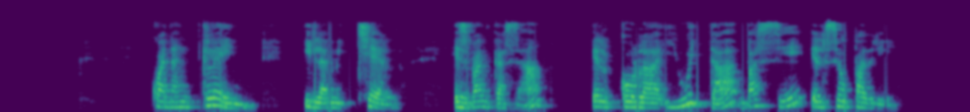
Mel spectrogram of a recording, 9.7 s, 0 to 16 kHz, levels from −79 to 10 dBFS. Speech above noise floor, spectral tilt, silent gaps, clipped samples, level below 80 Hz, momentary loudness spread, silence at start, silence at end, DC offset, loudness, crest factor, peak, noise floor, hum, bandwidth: over 73 dB; -4.5 dB/octave; none; under 0.1%; -52 dBFS; 8 LU; 1.55 s; 0.75 s; under 0.1%; -17 LUFS; 18 dB; 0 dBFS; under -90 dBFS; none; 8.4 kHz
